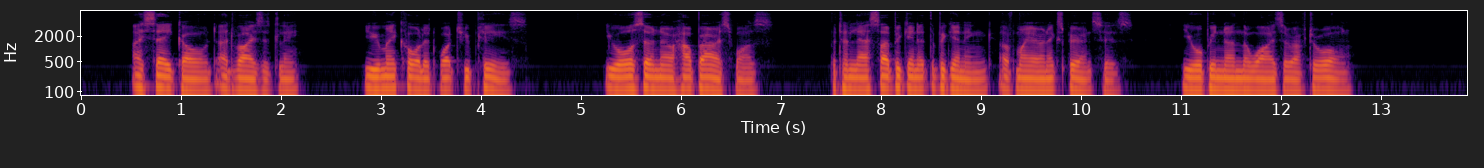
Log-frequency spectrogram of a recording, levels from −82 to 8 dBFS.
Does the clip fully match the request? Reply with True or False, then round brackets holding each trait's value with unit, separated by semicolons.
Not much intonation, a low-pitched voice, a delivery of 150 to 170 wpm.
True (2.2 semitones; 105 Hz; 160 wpm)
